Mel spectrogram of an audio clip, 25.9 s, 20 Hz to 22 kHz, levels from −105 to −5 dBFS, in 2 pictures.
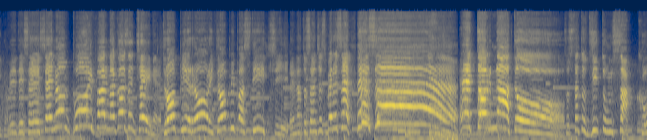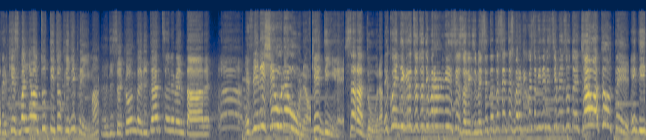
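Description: Between 13.13 and 16.08 s the sound picks up a rough, metallic edge, and that's periodic clock jitter. Interference is wobbling the converter clock at around 2 kHz, so every component grows sidebands spaced that far either side, strongest on the brightest parts.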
